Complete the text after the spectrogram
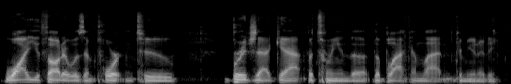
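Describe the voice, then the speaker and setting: A man's voice: sits low, steady tone, a little fast, dry recording. A man hosting an interview, asking questions in a friendly, conversational way.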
